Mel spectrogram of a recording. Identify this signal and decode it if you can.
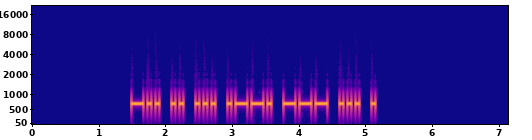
Morse code, heard as a keyed tone, about 20 wpm, 690 Hz. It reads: DISPOSE
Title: 7 Letter Words - First 3 Letters Given - 20wpm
